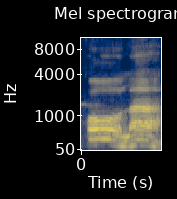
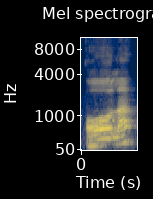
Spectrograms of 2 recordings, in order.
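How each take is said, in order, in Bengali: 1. শেষের 'la' স্বরটি টেনে দীর্ঘ। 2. শেষের 'la' স্বরটি হ্রস্ব।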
